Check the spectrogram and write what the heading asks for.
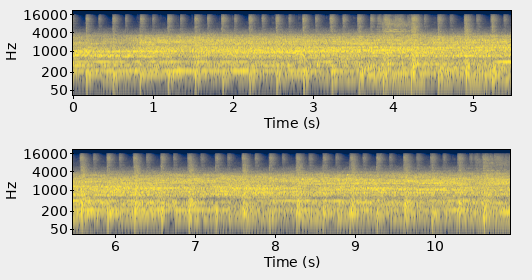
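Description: A rock band playing live: electric guitars over drums keeping a fast, steady beat, loud and continuous.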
